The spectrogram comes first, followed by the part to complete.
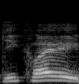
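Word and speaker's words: giclée: are canvas Glee K G clay paint uh uh versions for 185 this is a canvas G clay that's how you say it g clay and if you want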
